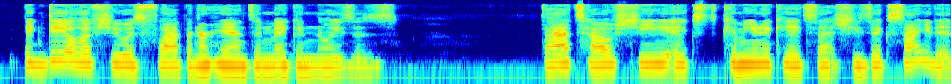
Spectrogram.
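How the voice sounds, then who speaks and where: In a very clean recording with a silent background, a woman speaks with an American accent at a moderate pace. Her somewhat breathy voice has a medium pitch and ordinary pitch variation. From US Pacific Northwest, Seattle area. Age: 30s. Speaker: vlogger. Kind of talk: personal vlog monologue. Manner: unusual tone and cadence; halting.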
